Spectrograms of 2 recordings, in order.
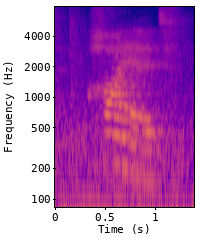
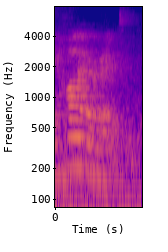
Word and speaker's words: hired: Hired. Higher. Because you were going to say hire it.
